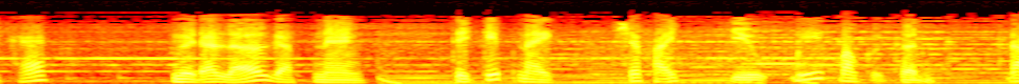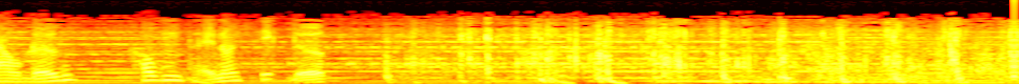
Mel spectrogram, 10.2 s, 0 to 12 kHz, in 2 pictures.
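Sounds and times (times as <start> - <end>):
speech: 0.0 - 7.2
two horses' hooves clip-clopping: 6.4 - 10.1.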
